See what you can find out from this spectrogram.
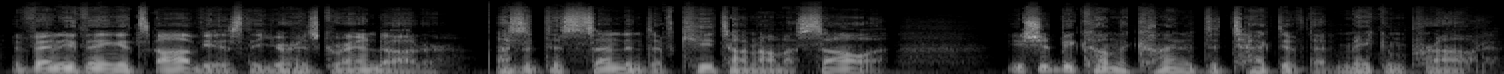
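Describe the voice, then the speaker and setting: A man's voice: deep voice, no room sound. An actor in his thirties with an American accent playing an easygoing, wry private detective in casual video game dialogue. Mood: casual, teasing. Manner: casual, dry wry humour.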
